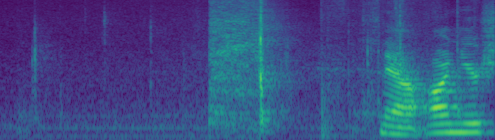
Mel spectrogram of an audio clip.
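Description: A paper trimmer blade slides and cuts through card.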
